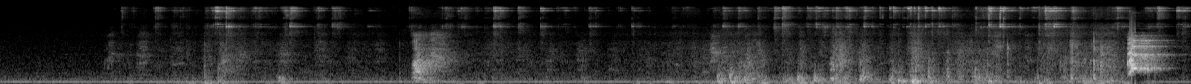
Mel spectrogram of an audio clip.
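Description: Husky puppies play-fighting: scuffling and thumping on upholstery, broken by short dog yips, one about four seconds in and a sharp, loud one near the end.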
